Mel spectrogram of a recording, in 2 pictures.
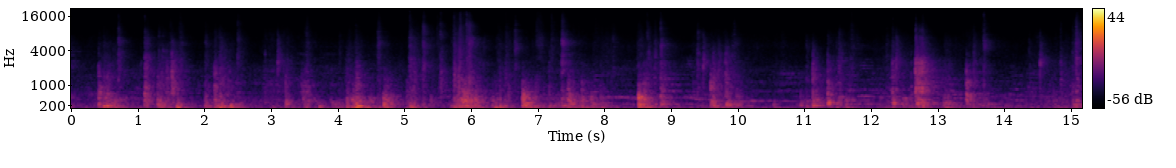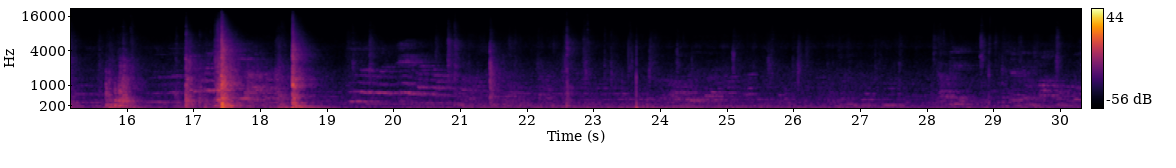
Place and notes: house, Ul. Vladimira Švalbe, Rovinj, Croatia - wooden stairs
12 July 2014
